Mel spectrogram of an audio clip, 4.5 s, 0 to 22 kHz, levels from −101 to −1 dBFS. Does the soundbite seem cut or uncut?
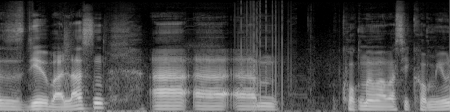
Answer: uncut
